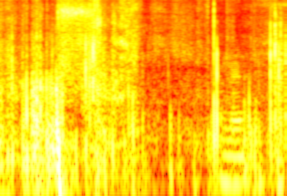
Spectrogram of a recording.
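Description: Close handling noise of a waterproof bike seat pack: fabric rustling and scraping with scattered clicks and knocks as hands work the bag, the loudest thump about half a second in.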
